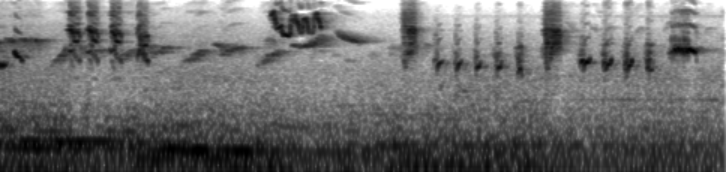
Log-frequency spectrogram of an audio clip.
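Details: Orange-headed thrush singing in lively gacor teler style, a mix of sharp chirps, short whistles and a slurred buzzy phrase, delivered in quick uneven bursts over a steady low rumble.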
